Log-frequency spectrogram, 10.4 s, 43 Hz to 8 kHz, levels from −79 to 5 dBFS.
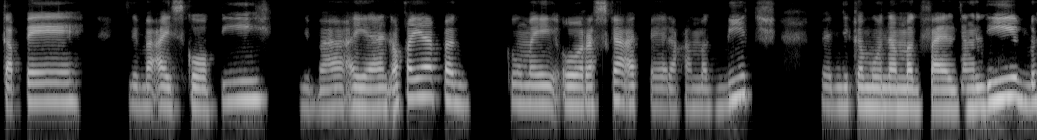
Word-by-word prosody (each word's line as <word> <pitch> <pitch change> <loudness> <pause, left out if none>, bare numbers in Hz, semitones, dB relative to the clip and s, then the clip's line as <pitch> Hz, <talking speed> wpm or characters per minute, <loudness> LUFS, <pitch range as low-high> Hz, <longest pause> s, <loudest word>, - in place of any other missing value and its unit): kape, 180 +4 +2 0.5
di 160 - -8
ba 155 0 -1
ice 150 0 -2
coffee, 180 +6 -2 0.3
di 150 -1 -15
ba 150 +2 -4
ayan. 150 -1 +1
O - - +3
kaya 215 +4 +2
'pag 180 -5 -1 0.5
kung 175 -2 -6
may 165 -1 +1
oras 160 0 +1
ka 185 -3 +1
at - - -30
pera 150 -1 -7
kang 150 +1 -10
mag-beach, 185 +11 -4 0.5
puwede 155 -1 -6
ka 155 - -1
muna 150 -1 +2
mag-file 145 -1 +2
ng 145 0 -1
leave, 200 +4 +6
155 Hz, 145 wpm, -23 LUFS, 150-180 Hz, 0.5 s, leave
